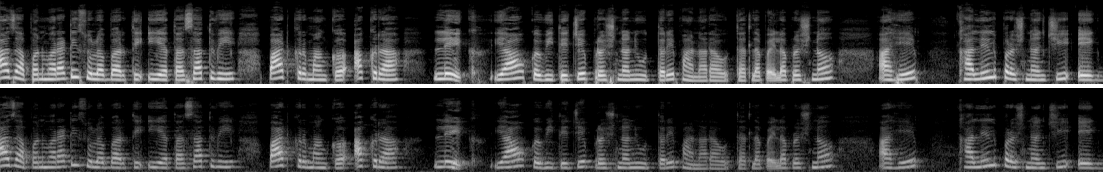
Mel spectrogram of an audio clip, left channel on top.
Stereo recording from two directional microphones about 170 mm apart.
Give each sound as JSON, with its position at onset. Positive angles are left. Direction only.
{"t": 0.0, "sound": "a woman's voice", "side_deg": 45}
